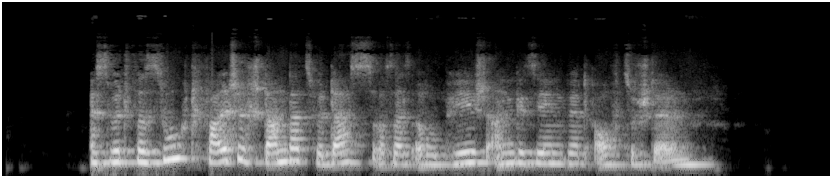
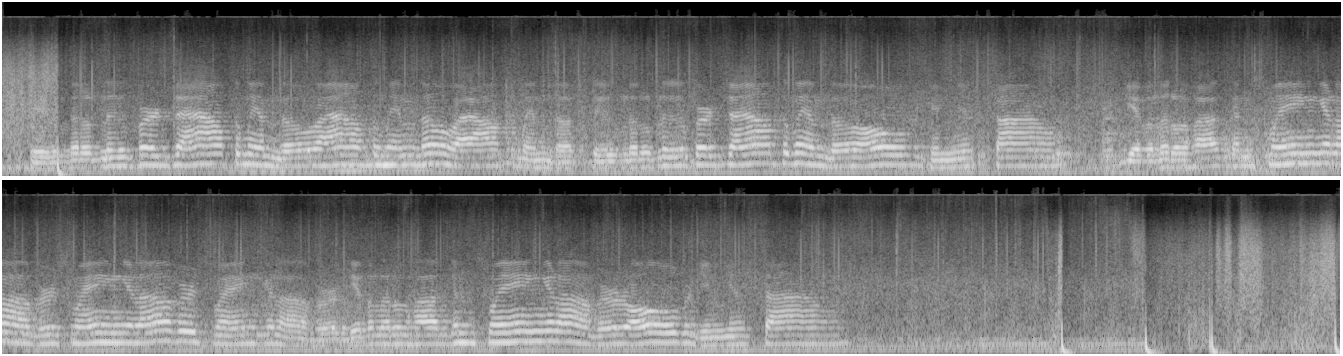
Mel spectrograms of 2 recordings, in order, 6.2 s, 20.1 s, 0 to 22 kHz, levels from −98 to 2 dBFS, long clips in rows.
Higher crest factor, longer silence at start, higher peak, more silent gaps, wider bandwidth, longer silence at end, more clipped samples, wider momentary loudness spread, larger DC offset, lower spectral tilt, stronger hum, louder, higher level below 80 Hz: about the same, 18 dB vs 14 dB; first, 0.65 s vs 0 s; about the same, 0 dBFS vs -2 dBFS; neither; second, 7.6 kHz vs 17 kHz; first, 0.85 s vs 0 s; neither; about the same, 9 LU vs 9 LU; neither; about the same, -7 dB/octave vs -6 dB/octave; neither; about the same, -18 LUFS vs -16 LUFS; second, -64 dBFS vs -32 dBFS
